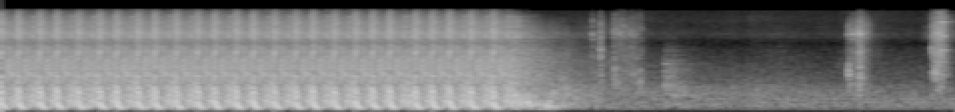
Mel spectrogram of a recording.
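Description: Rapid automatic gunfire in the mobile battle royale game PUBG Mobile, a fast even burst of shots for under three seconds that cuts off abruptly, followed by quiet and two sharp isolated clicks.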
